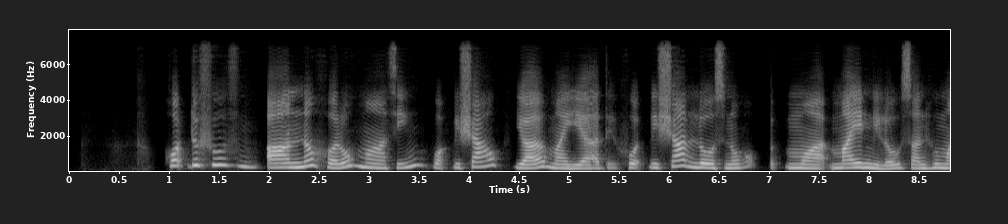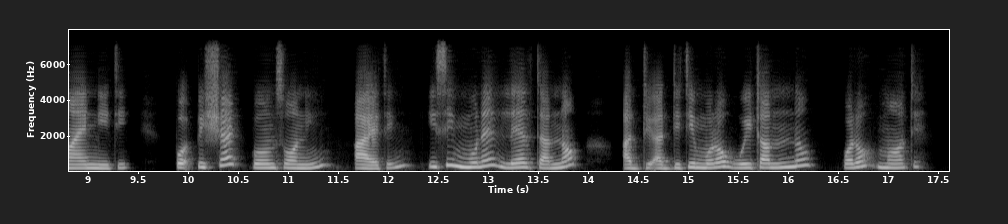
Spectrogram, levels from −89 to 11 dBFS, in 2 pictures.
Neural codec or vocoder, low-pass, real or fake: codec, 16 kHz, 0.2 kbps, FocalCodec; 7.2 kHz; fake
